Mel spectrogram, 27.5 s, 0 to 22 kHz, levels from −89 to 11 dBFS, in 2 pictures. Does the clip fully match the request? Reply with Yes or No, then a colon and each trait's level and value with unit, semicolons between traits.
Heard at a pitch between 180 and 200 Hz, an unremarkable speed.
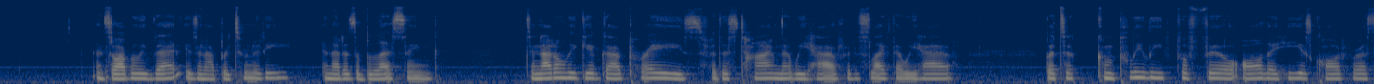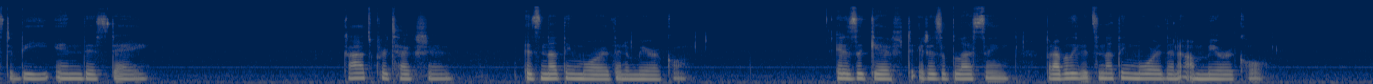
Yes: high, 190 Hz; average, 155 wpm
